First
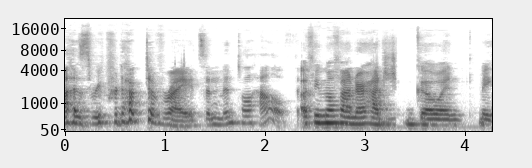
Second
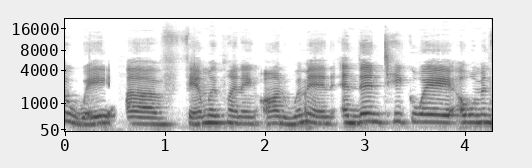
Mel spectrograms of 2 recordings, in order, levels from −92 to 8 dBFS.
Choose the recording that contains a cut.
first; 2 cuts; at 2.3 s, 3.3 s

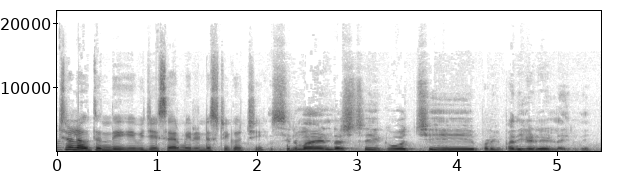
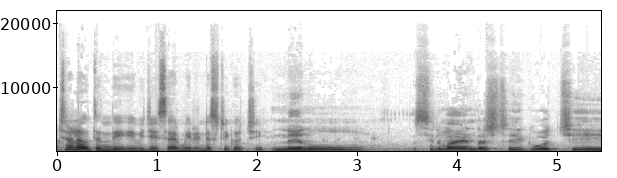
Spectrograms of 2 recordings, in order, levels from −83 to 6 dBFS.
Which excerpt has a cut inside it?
first; 1 cut; at 2.0 s

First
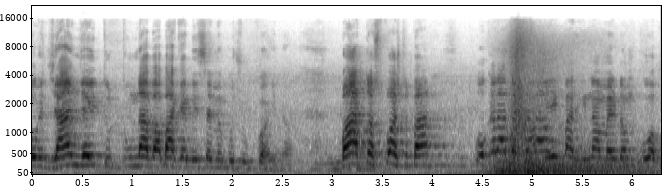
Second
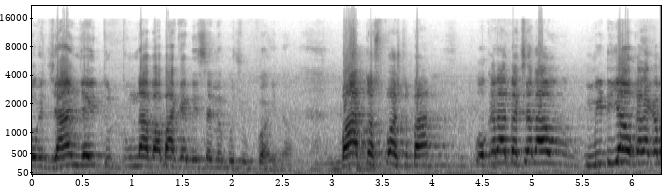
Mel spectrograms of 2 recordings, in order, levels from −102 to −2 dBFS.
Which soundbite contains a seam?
first; 1 cut; at 5.1 s

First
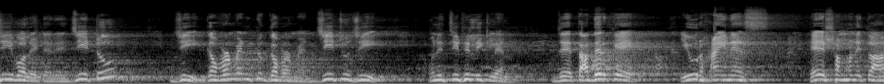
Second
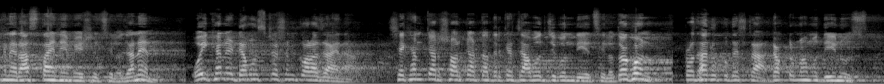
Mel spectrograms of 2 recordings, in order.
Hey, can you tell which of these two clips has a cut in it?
second; 2 cuts; at 1.7 s, 6.7 s

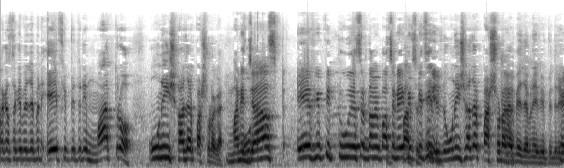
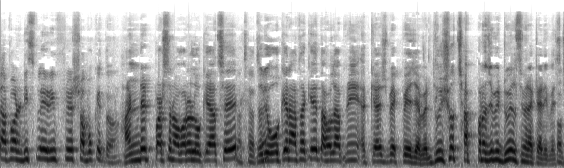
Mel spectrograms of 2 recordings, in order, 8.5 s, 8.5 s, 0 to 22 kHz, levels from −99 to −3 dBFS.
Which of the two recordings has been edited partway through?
second; 1 cut; at 6.5 s

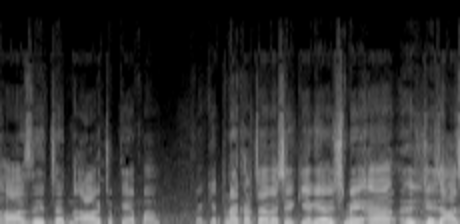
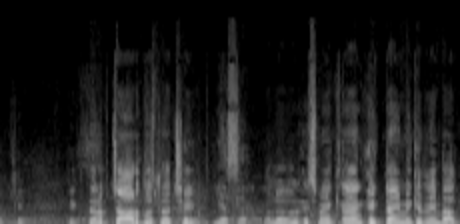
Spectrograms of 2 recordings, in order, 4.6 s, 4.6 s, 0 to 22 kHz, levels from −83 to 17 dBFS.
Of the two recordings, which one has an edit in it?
first; 1 cut; at 1.9 s

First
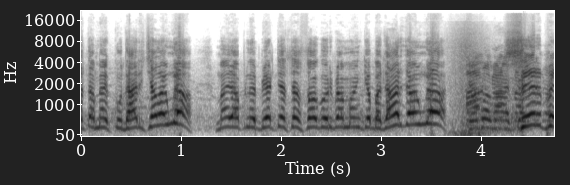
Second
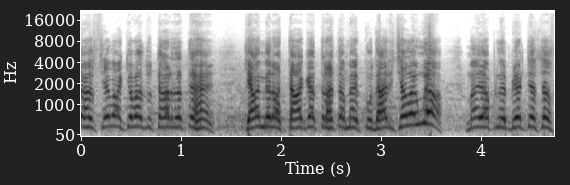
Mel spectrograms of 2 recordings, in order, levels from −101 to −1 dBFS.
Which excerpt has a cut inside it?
first; 1 cut; at 3.8 s

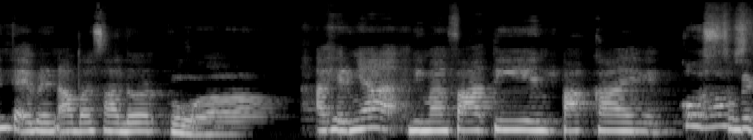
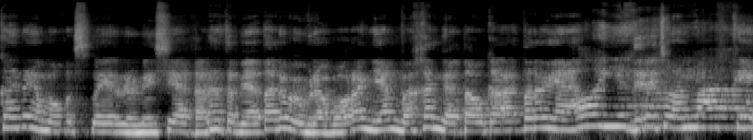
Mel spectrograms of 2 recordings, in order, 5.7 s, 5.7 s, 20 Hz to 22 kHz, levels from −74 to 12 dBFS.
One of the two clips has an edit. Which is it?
first; 1 cut; at 2.2 s

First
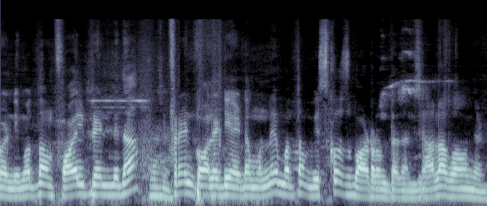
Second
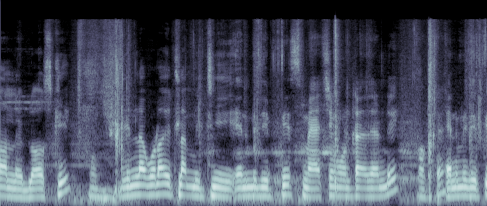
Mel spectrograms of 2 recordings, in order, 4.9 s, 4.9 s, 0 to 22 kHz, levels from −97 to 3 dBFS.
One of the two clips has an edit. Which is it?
first; 1 cut; at 1.7 s

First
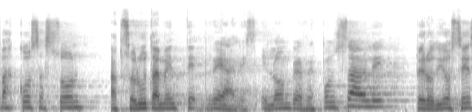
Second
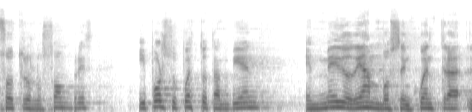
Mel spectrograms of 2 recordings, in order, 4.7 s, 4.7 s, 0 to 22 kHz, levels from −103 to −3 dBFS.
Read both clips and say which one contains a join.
second; 1 cut; at 2.7 s

